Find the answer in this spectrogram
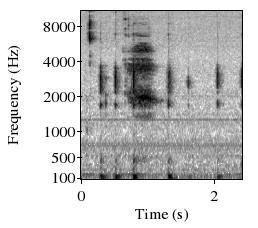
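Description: Pen stylus tapping and stroking on a tablet surface while writing by hand: several light, separate clicks, with one short scratchy stroke just before the middle.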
